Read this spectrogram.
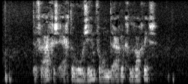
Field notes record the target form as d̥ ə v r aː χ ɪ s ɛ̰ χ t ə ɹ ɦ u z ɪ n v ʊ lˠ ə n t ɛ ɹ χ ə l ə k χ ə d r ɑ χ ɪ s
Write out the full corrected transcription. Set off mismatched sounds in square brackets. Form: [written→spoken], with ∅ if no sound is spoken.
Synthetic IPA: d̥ ə v r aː χ ɪ s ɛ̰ χ t ə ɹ ɦ u z ɪ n v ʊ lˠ ə n [t→d] ɛ ɹ χ ə l ə k χ ə d r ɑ χ ɪ s

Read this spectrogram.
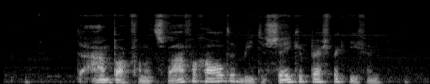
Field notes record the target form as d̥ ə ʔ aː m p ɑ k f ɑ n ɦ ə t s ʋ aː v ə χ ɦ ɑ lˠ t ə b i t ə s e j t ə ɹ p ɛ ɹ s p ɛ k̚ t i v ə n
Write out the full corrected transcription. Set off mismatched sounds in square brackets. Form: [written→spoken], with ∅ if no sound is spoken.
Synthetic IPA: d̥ ə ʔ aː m p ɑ k f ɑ n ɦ ə t s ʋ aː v ə χ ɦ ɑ lˠ t ə b i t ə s e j [t→k] ə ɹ p ɛ ɹ s p ɛ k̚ t i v ə n

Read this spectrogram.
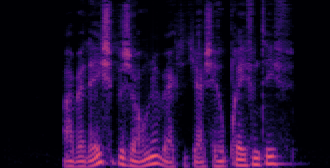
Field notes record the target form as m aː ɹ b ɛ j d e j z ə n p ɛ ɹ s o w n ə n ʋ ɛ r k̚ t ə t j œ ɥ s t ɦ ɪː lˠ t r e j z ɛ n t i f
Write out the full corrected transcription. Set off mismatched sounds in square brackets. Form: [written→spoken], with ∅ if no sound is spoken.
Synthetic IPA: m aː ɹ b ɛ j d e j z ə [n→∅] p ɛ ɹ s o w n ə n ʋ ɛ [r→ɹ] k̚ t ə t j œ ɥ s t ɦ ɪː lˠ [t→p] r e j [z→v] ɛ n t i f

